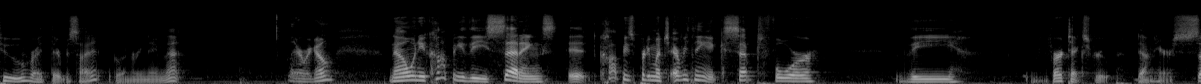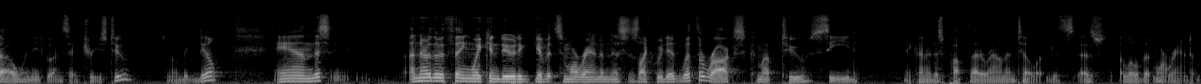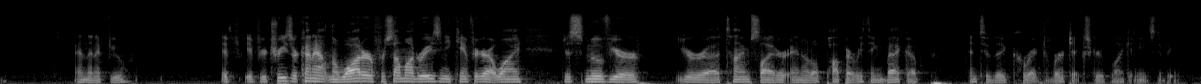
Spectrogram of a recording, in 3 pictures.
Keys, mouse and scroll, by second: 0.0 click, 5.7-7.2 scroll down 1, 7.2-9.7 scroll down 22, 9.7-11.9 scroll down 9, 11.9 click, 11.9 scroll down 2, 14.4-16.2 scroll up 13, 16.2 scroll up 5, 17.0-18.6 scroll up 9, 18.6 scroll up 2, 19.5-21.0 scroll up 9, 21.0 click, 21.5 click, 21.7 click, 22.0 click, 22.6 click, 23.1 click, 24.6 click, 30.0 click, 32.1-32.8 scroll down 2, 33.7 middle click, 34.9 KP_Decimal, 35.9 middle click.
